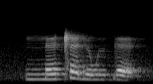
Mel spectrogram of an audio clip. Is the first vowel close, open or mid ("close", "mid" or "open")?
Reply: mid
